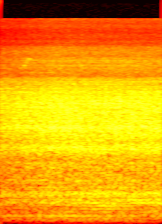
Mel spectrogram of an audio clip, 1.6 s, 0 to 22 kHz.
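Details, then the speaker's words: BMW E46/E36 engine idling during a used-car condition check: even, steady hum with constant hiss and no knocks, misses or surging, judged fairly smooth; normal idle. "Sekarang kita nyalain mesin untuk kita cek lebih lanjut suara mesin dan idle. Kalau suaranya kayak gini, ini bisa dibilang lumayan halus."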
